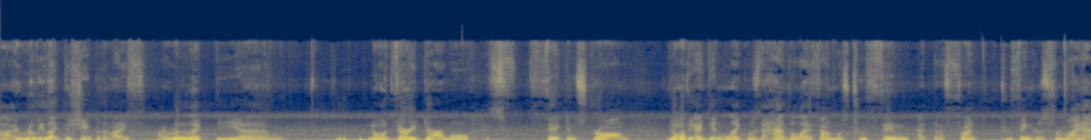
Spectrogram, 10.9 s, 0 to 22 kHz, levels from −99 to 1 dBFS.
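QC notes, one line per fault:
5.07–5.09 s and 8.09–8.12 s, overlapping chunks: each join between 3 s processing blocks restarts about 21 ms early, so that slice of audio plays twice. The doubled fragment is heard as a brief stutter or click.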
